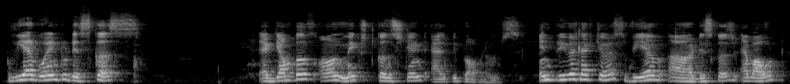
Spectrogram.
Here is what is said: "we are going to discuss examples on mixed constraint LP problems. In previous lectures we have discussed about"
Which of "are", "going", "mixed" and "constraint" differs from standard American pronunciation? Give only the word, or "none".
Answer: constraint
